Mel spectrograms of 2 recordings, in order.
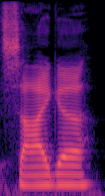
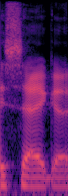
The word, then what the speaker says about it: Saiga: Some guys pronounce it Saiga. I say Sega because Drew Sky says Sega.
